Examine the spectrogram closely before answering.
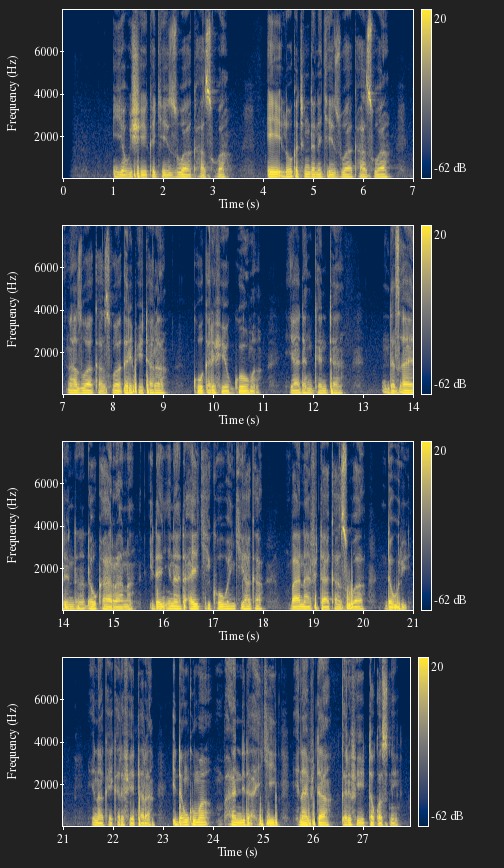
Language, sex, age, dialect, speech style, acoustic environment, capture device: Hausa, male, 25-34, Nigeria - Kano, happy, nature; silence; appliances, mobile / Linux / Chrome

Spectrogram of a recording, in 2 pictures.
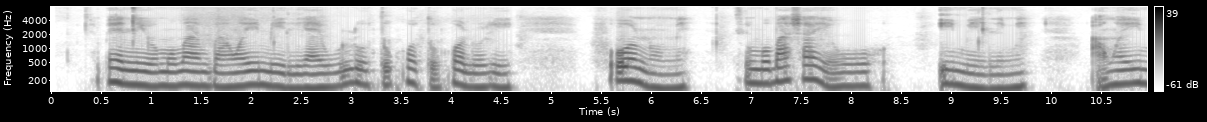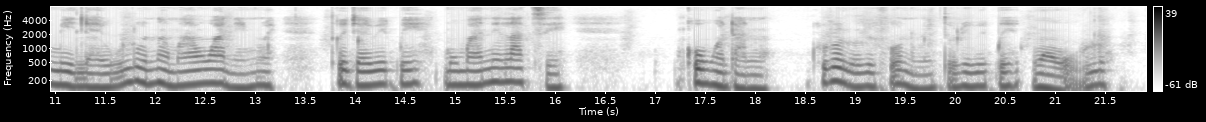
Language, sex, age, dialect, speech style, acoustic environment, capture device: Yoruba, female, 25-34, Nigeria - Lagos Yoruba, focused; happy, nature, mobile / Linux / Chrome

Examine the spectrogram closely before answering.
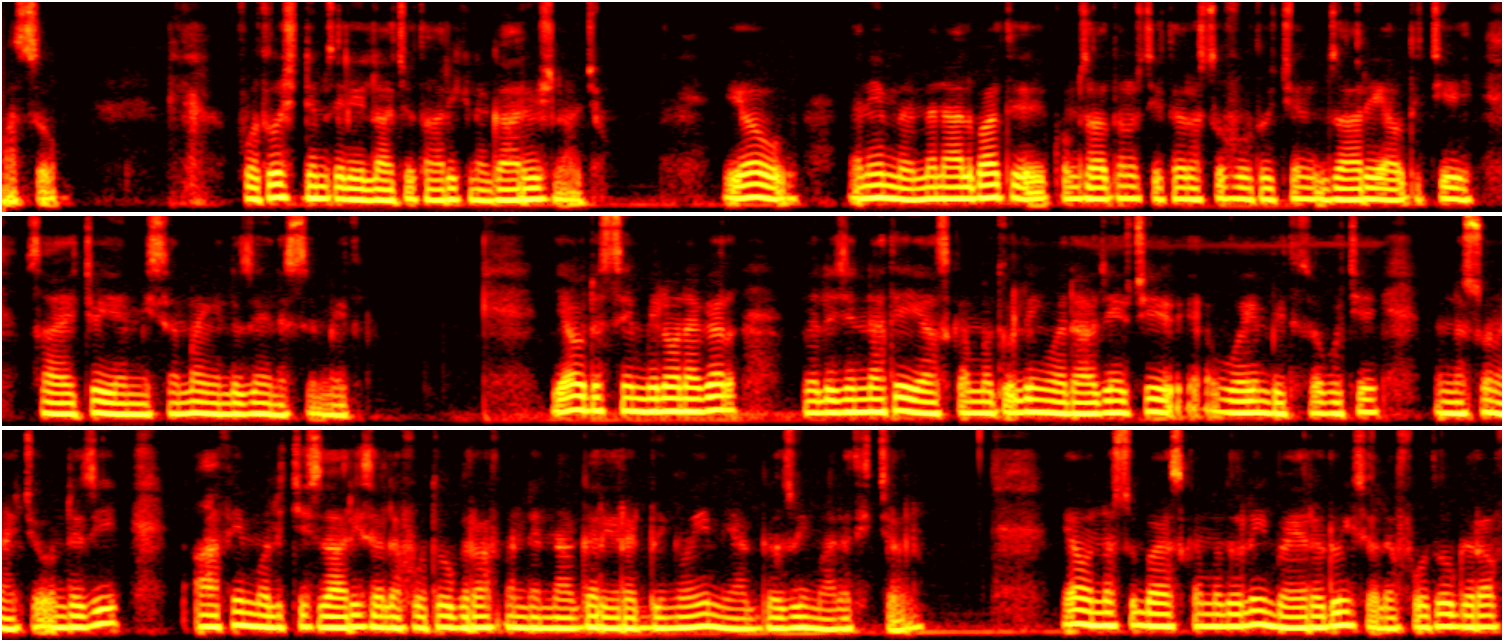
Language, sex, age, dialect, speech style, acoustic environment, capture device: Amharic, male, 18-24, Ethiopia - Addis Ababa, anxious; tired; nervous, nature; music, mobile / Linux / Chrome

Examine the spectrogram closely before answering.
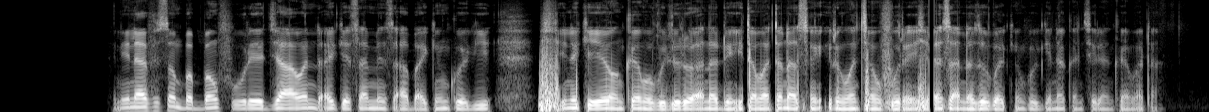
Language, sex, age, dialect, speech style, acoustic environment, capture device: Hausa, male, 25-34, Nigeria - Nigerian Standard, happy, silence, mobile / Linux / Chrome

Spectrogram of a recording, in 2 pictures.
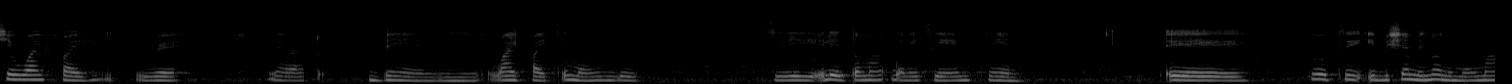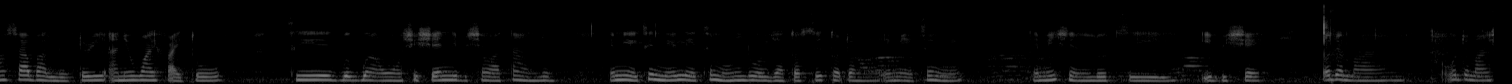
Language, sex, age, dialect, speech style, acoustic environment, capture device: Yoruba, female, 25-34, Nigeria - Lagos Yoruba, happy, nature, mobile / Linux / Chrome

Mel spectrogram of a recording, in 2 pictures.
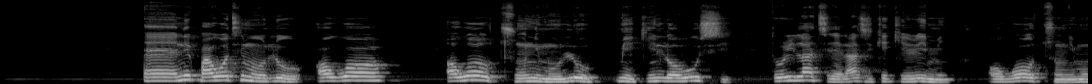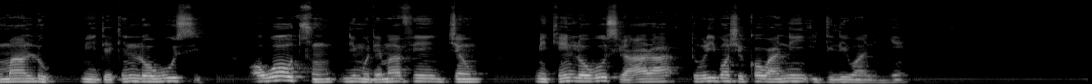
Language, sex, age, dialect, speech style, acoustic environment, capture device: Yoruba, male, 18-24, Nigeria - Ibadan, happy; relaxed; focused, silence, mobile / Linux / Chrome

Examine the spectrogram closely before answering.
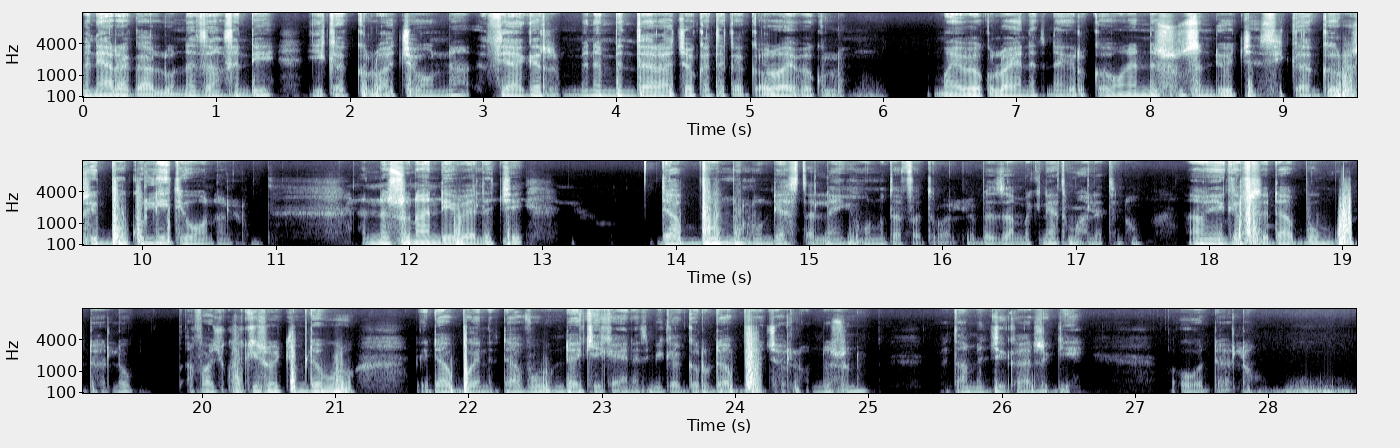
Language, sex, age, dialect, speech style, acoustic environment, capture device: Amharic, male, 25-34, Ethiopia - Addis Ababa, happy, silence, mobile / Linux / Chrome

